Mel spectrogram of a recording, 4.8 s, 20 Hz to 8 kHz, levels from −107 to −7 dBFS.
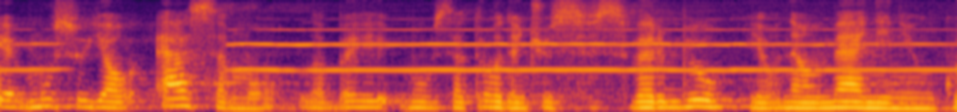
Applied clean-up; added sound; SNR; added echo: none; Wind instrument, woodwind instrument; 8 dB; reverberation time 1.1 s.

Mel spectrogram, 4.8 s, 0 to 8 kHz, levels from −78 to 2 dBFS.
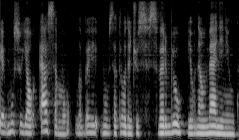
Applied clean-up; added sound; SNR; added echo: neural mask model DeepFilterNet 3.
